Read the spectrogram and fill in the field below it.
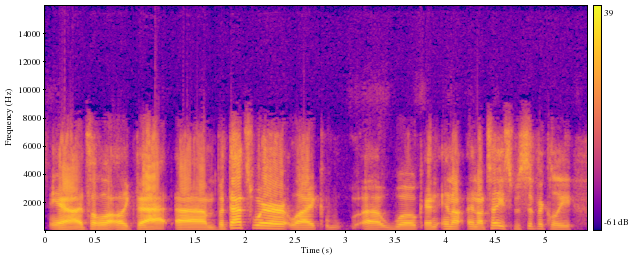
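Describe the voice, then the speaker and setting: A man's voice: mid-range voice, moderate pace, highs cut off. A man co-hosting a podcast, talking through a political topic in long, thinking-aloud explanations in a casual chat. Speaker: podcast co-host.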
